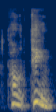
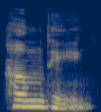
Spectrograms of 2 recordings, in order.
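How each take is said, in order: First: The syllables are cut short and clipped. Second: The syllables are drawn out and held long. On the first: The speaker calls it wrong. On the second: The speaker calls it right.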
